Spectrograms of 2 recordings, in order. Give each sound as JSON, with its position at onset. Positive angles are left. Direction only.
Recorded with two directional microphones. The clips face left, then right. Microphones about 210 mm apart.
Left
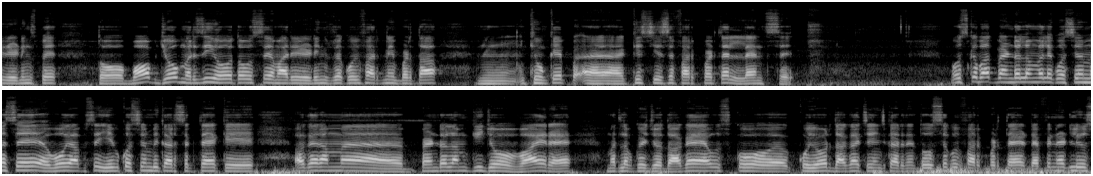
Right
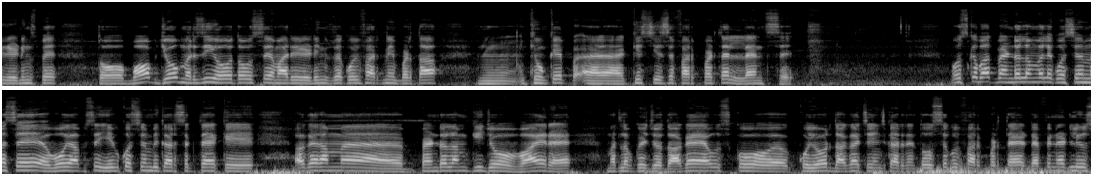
{"t": 0.0, "sound": "a man's voice", "side_deg": 25}
{"t": 9.5, "sound": "a man's voice", "side_deg": 25}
